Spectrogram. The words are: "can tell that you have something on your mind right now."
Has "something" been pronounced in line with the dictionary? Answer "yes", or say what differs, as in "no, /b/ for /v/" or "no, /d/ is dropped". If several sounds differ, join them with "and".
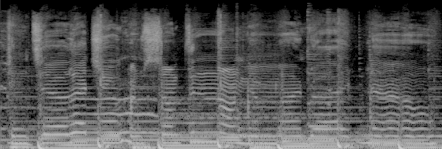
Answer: yes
